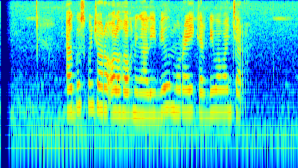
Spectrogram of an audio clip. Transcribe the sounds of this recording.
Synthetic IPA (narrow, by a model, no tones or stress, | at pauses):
ʔaɡuspuɲt͡ʃɔɾɔʔɔlɔɦɔk̚nəŋalibɪlmuɾaikərdiwawaɲt͡ʃaɾa̰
